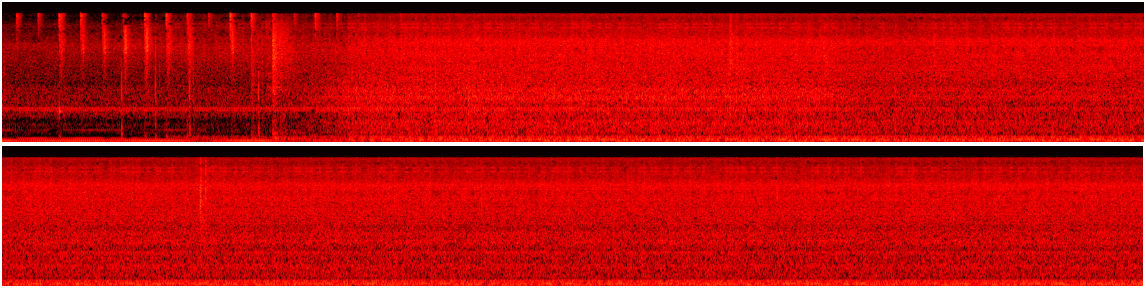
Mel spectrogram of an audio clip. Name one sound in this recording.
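A low machine hum drones steadily in a large echoing space.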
